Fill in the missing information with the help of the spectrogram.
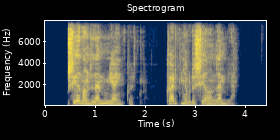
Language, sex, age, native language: Icelandic, female, 60-69, Icelandic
